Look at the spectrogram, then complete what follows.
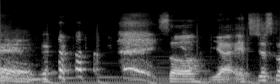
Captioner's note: both laughing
